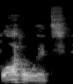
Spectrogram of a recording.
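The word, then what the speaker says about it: Błachowicz: I got to pronounce this properly. Blachowicz.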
